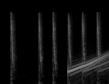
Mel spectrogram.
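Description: Produced sound effects opening a rap track: three sharp clicks, then from about two-thirds of the way in a cluster of several tones sliding steadily upward, with more clicks on top about three times a second.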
